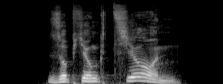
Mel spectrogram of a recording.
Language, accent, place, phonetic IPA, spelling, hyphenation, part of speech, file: German, Germany, Berlin, [zʊpjʊŋkˈt͡si̯oːn], Subjunktion, Sub‧junk‧ti‧on, noun, De-Subjunktion.ogg
- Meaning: subordinating conjunction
